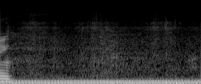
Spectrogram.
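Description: An engine running steadily, a low, even hum that holds without change.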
